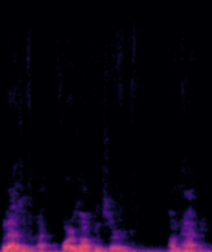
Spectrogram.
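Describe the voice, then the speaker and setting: A man with an American accent, audible room echo around his voice. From Florida. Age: 50s. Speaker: local political candidate. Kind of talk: candidate Q&A at public meeting. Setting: meeting room with audience. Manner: casual, halting with repetitions.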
